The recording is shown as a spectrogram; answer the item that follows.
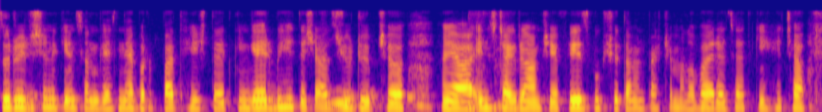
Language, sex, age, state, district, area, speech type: Kashmiri, female, 18-30, Jammu and Kashmir, Kupwara, urban, spontaneous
